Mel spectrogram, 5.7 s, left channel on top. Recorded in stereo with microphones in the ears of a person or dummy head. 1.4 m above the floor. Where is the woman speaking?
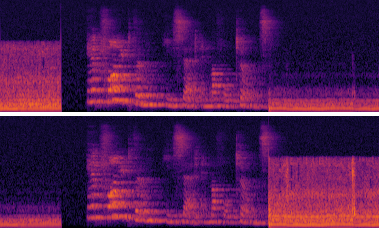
15° right (ahead or behind), 2.5 m; by 4.1 s 20° right (ahead or behind), 0.8 m.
